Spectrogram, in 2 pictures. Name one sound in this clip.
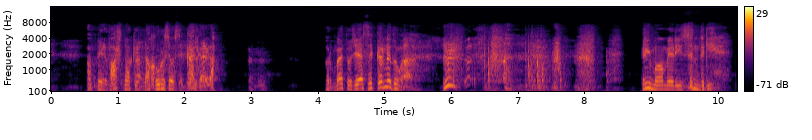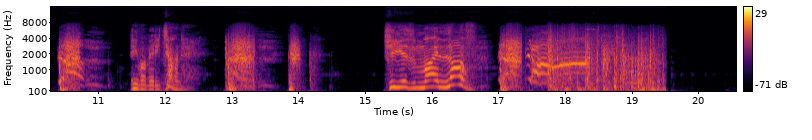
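A young man shouts angrily up close.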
